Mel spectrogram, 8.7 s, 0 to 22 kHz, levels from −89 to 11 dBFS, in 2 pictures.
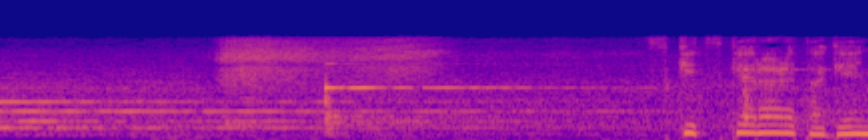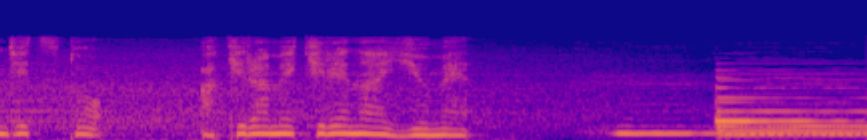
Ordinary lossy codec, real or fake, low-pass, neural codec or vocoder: AAC, 48 kbps; real; 7.2 kHz; none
